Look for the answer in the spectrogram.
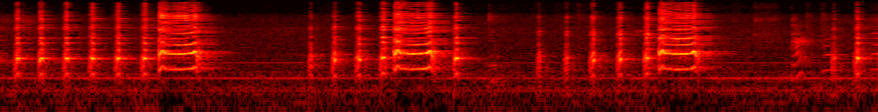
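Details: Hen cackling after laying an egg: quick runs of short clucks, each run ending in a loud drawn-out squawk, the pattern recurring about every two and a half seconds over a steady electrical hum.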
